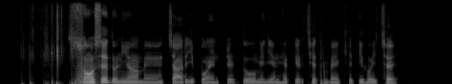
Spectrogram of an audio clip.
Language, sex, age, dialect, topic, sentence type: Maithili, male, 18-24, Bajjika, agriculture, statement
